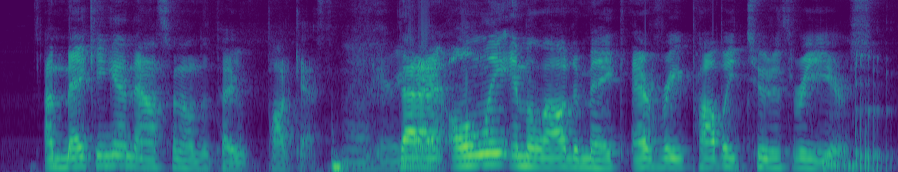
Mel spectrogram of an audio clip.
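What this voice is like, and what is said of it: Excited, pumped-up voice. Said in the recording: “can you hear it in my voice? I'm getting fucking excited. I am pumped.”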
